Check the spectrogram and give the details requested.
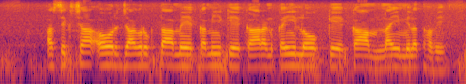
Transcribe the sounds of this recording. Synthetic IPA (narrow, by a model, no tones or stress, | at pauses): əʃɪkʃʰaʔɔːɾd͡ʒaːɡɾʊkt̪amẽkəmikekaːɾəɳ̃kɐĩloːɡkekaːmnəɦĩmɪlət̪ɦɐʋeː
